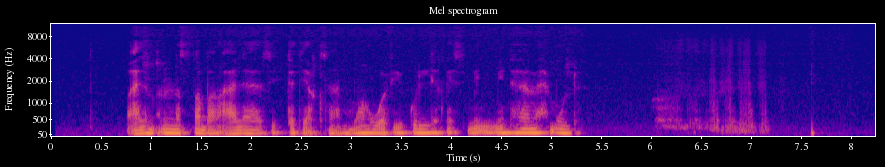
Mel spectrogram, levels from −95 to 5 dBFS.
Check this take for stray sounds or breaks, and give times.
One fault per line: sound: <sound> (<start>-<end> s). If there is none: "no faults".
sound: laugh (6.0-7.4 s)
